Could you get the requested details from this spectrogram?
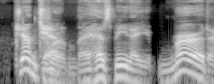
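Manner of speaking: put-on really strong, laid-on Southern American accent. Describing a murder mystery party set in Louisiana: Daniel Craig Southern accent. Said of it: "with basically what Daniel Craig, uh, like, his voice is".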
